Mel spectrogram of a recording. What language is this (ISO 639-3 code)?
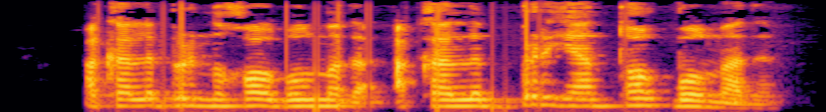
uzb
